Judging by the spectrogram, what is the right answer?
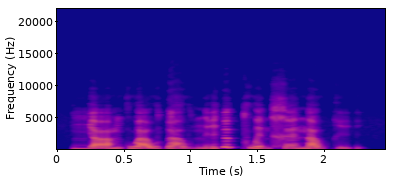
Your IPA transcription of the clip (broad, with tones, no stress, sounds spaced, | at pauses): ɲ a̰ː˧˥ m k w a̰˧˥ w ɗ a̤˨˩ w n ḭ˧˥ ɗ ə˦˥ t̚ k w ḛ˧˨ n x ɛ˨˦ n a˧˩ w k ḭ˧˨ ʔ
